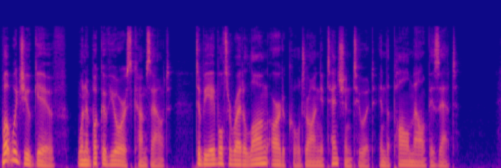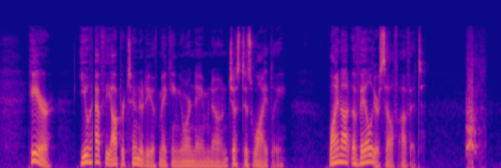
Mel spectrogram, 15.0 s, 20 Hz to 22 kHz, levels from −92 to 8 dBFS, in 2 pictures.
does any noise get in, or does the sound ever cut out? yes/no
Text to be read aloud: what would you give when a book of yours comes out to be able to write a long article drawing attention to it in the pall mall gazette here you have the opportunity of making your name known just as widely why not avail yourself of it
yes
